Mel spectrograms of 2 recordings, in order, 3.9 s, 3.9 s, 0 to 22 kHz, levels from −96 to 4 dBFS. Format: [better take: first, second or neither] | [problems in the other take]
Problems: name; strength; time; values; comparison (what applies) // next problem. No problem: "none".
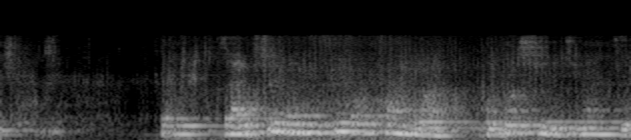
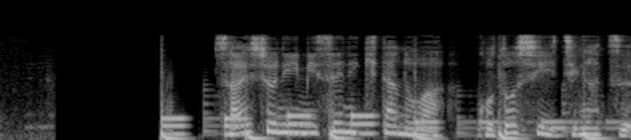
second | noise reduction (neural separator model SepFormer DNS4)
